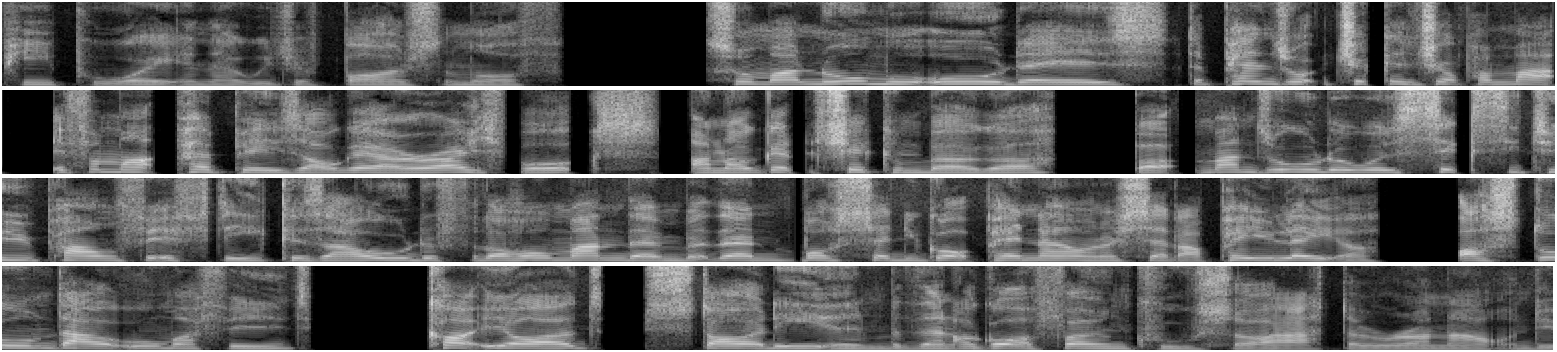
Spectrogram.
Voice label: Warm, youthful and refreshingly natural, with a steady delivery that feels real and re; Chicken Shop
